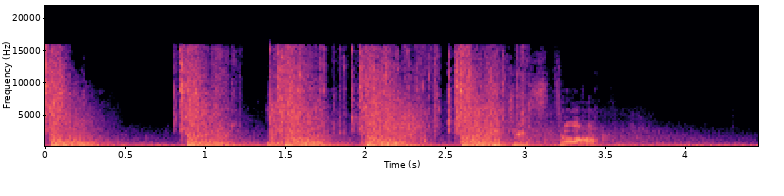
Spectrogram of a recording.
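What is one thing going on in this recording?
Gunshots ring out in quick succession, loud and close.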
